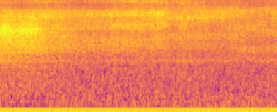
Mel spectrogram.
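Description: Pen tip scratching softly across paper as it draws a curved line, a short stroke in the first half-second, over a steady faint hiss and low electrical hum.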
